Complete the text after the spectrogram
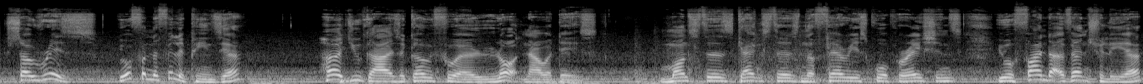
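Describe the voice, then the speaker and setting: A man plays a young male informant in an audio drama, with a slightly high voice. He is friendly and casual as he explains things, and music plays clearly behind him. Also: animated, measured pace. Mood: knowing, serious. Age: 20s.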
